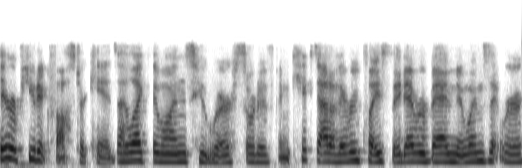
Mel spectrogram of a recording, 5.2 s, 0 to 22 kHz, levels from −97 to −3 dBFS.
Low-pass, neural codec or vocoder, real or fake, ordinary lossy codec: 7.2 kHz; codec, 16 kHz, 4 kbps, X-Codec, HuBERT features, trained on general audio; fake; Opus, 32 kbps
